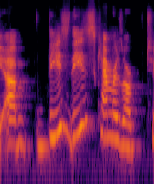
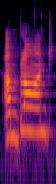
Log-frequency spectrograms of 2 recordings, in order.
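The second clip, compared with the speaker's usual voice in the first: lightly mocking, louder and higher quote; imitating a blonde singer; 5 semitones higher, 7 dB louder, slower than usual. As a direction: pipe it up as her catchphrase. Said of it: "she goes".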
